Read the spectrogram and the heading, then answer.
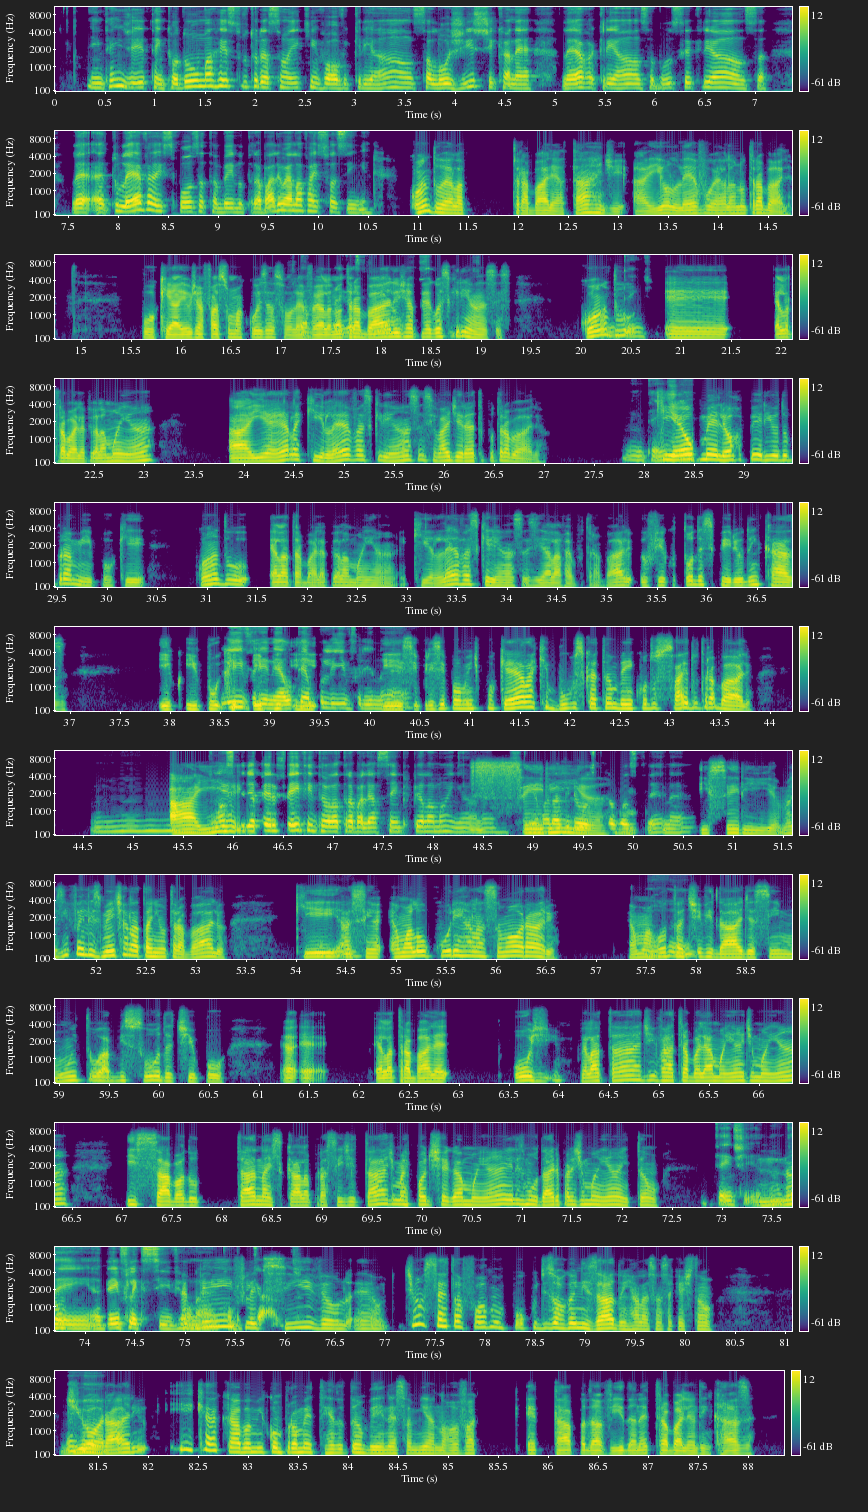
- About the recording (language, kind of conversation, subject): Portuguese, advice, Quais grandes mudanças na sua rotina de trabalho, como o trabalho remoto ou uma reestruturação, você tem vivenciado?
- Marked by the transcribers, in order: tapping; other noise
